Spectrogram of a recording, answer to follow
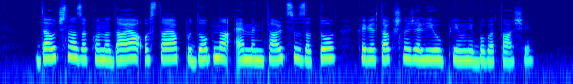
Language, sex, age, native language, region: Slovenian, female, 12-17, Slovenian, Pomurje region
